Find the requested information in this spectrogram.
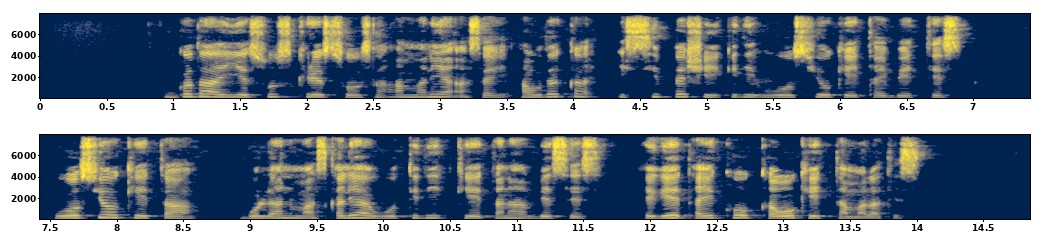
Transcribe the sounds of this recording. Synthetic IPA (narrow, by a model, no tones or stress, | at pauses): ɡɔd̪aːjɛsʊskɪɾɪst̪o̞ːsɐːmːɐnɪjaʔɐsɐjɐwʊd̪ɛkːɐɪsːɪpːɛʃiːkʼɪd̪ɪwo̞ːsɪjɔke̞ːt̪ːɐjbe̞ːt̪ʰːe̞ːs | wo̞ːsːɪjɔke̞ːt̪ːaː | bɔlːɐnmɐskʼɐlɪjaːwɔt̪ːɪd̪ɪkʰe̞ːt̪ʼːɐnɐbɛsːe̞ːs | hɛɡe̞ːt̪ʼɐjkːɔkɐwɔke̞ːt̪ːɐmɐlɐt̪es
